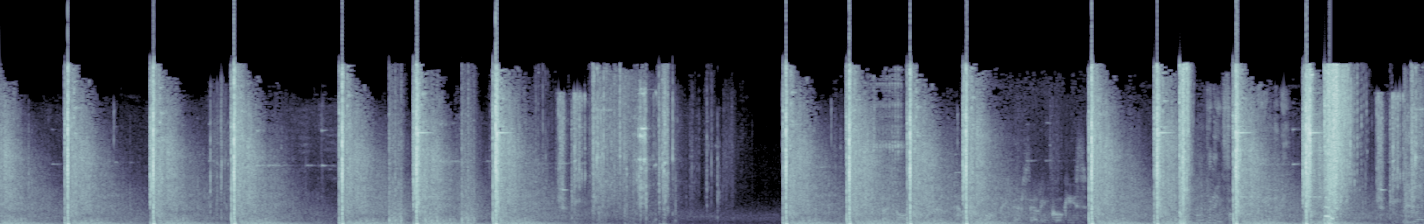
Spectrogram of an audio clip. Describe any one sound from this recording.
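A rifle fires single shots that echo across open ground.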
